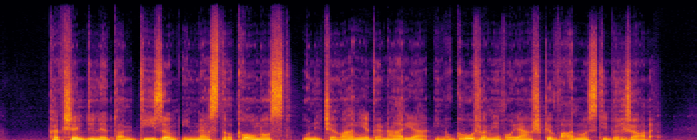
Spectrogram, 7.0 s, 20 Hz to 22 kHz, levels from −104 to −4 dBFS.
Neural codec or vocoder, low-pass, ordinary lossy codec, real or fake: codec, 44.1 kHz, 1.7 kbps, Pupu-Codec; none; none; fake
